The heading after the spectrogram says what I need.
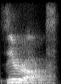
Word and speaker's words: Xerox: a tricky one here xerox i love this one it sounds like a z or z as you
